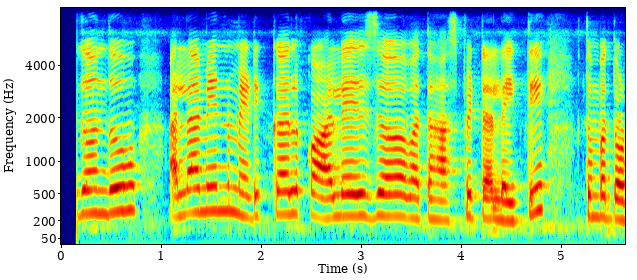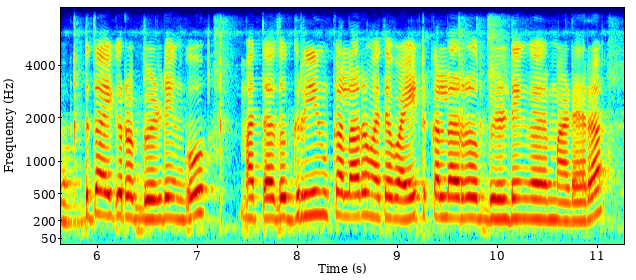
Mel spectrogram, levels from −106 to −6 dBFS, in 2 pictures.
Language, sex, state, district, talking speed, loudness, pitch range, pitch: Kannada, female, Karnataka, Bijapur, 110 wpm, -16 LUFS, 220-260 Hz, 240 Hz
